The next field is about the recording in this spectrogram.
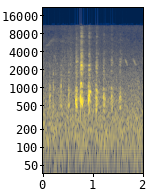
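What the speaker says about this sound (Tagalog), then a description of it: "tingnan natin ulit yung ating mga sisiw na bago, kung kamusta sila dito sa loob" Newly hatched chicks inside an incubator make a rhythmic run of high, clear peeps, close and distinct over a faint background hiss, with no one speaking.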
